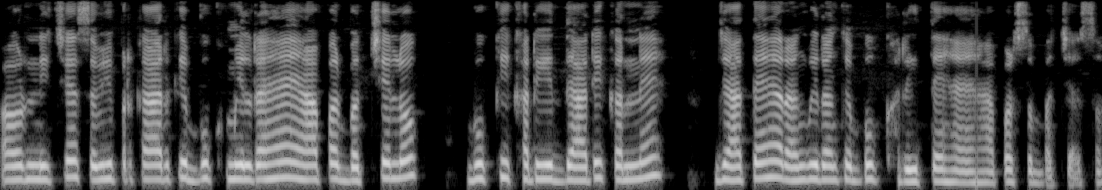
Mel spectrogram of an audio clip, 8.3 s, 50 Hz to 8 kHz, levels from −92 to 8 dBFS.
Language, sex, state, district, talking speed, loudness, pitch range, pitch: Hindi, female, Bihar, Sitamarhi, 210 wpm, -16 LUFS, 210-235 Hz, 220 Hz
